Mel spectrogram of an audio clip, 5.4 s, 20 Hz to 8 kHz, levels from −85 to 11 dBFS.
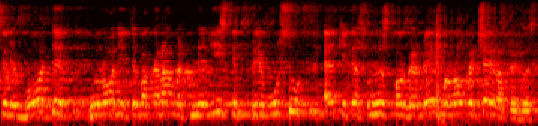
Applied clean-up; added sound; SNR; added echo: none; none; none; reverberation time 2.1 s.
